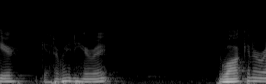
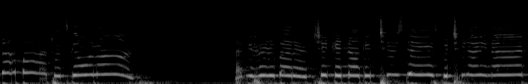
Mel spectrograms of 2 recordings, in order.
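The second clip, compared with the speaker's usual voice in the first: much higher, perky salesy voice; chirpy brand voice; 3 dB quieter than usual. Retold or imitated. McDonald's answering the comic, in a perky high sales voice. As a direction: pitch the deal like a peppy mascot. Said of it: "And McDonald's was like".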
